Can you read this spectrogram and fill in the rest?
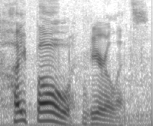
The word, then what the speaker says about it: hypovirulence: So you might want to make sure you're really clarifying that pronunciation. The hypo versus hyper? – Yes, because I had to look that up several times. So it's hypovirulence. Hypo. So this is a relatively new strategy of biological control.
